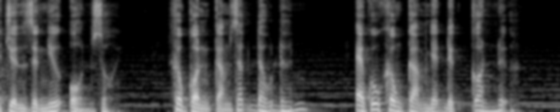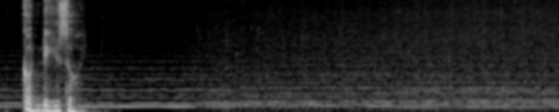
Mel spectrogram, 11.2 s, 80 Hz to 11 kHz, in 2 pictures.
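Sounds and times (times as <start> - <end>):
speech: 0.0 - 5.2, 5.8 - 6.6
rain falling in a soft continuous hiss: 7.4 - 11.1.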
